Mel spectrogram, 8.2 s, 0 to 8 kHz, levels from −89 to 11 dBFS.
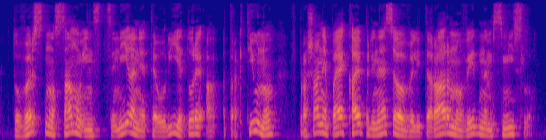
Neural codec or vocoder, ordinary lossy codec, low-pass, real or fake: none; MP3, 48 kbps; 7.2 kHz; real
